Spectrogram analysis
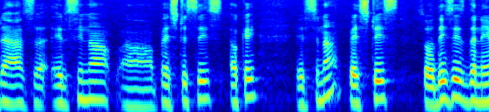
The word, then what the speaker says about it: Yersinia pestis: So the name of the bacteria is pronounced as Yersinia pestis.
